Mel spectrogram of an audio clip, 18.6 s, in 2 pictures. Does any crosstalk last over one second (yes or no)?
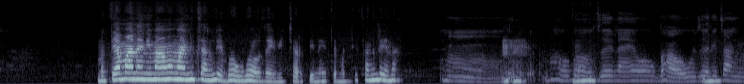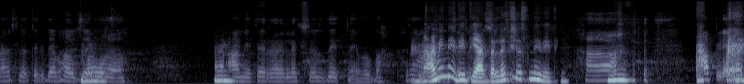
yes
